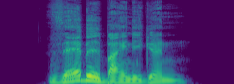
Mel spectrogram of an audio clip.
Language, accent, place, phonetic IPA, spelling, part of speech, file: German, Germany, Berlin, [ˈzɛːbl̩ˌbaɪ̯nɪɡn̩], säbelbeinigen, adjective, De-säbelbeinigen.ogg
- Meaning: inflection of säbelbeinig: 1. strong genitive masculine/neuter singular 2. weak/mixed genitive/dative all-gender singular 3. strong/weak/mixed accusative masculine singular 4. strong dative plural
